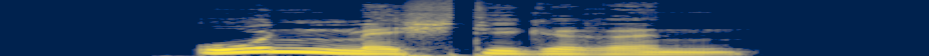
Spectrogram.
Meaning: inflection of ohnmächtig: 1. strong genitive masculine/neuter singular comparative degree 2. weak/mixed genitive/dative all-gender singular comparative degree
- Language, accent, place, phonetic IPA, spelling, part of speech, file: German, Germany, Berlin, [ˈoːnˌmɛçtɪɡəʁən], ohnmächtigeren, adjective, De-ohnmächtigeren.ogg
